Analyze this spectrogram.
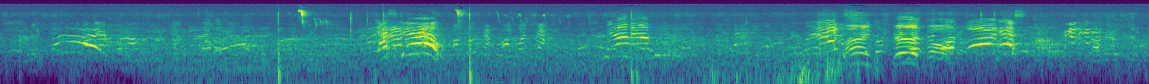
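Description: Young women shout to each other across an open field outdoors.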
